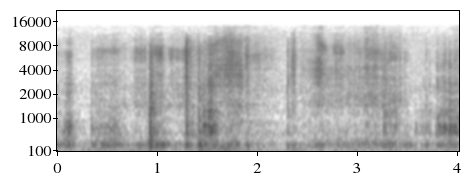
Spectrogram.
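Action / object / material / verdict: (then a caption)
scrape / chalkboard surface tapped and scratched with long fingernails / slate board / none. Long red stiletto nails tap and scratch across a flat, dark grey, matte, solid chalkboard. Soft, bright scraping and scratching runs throughout, broken by a few sharp clicking taps that die away almost at once. The sound stays quiet and close.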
